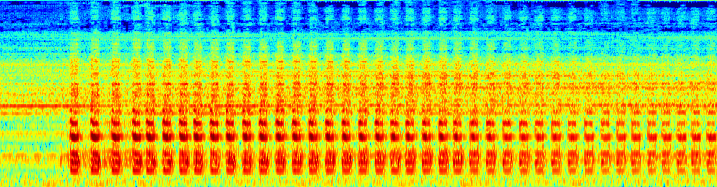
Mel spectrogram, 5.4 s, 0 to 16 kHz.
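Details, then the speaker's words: ST251 MFM hard drive on a Commodore D9090 controller spinning up: rising whir with rapid rhythmic chatter near three pulses per second; normal spin-up with no errors. "The sound of an old MFM drive spinning up is actually pretty cool and it's worth a listen, so I won't talk over top of it for a few seconds."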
